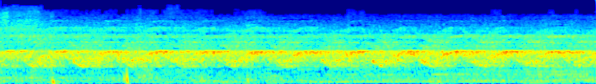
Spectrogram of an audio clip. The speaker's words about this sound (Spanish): Eso no fueron efectos de sonidos, en verdad fue una ambulancia.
